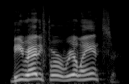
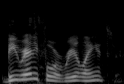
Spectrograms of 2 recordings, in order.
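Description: First: Raised and loud, pressing the point; loud call. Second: Said in the usual way. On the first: Real, not acted. Preacher urges listeners to expect God's answer, loud and raised. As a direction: hit it hard to the congregation.

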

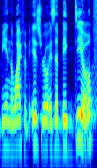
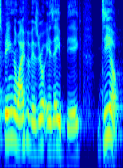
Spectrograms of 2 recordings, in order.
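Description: First: Said in the usual way. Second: "big", a beat, then "deal" set apart for weight; pause before DEAL. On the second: Real, not acted. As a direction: hold back "deal" with a short pause after "big". Repeats phrase for emphasis.

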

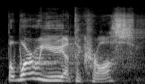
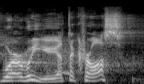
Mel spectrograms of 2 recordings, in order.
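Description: First: The word "where" hit firmly, the rest even; stress on where. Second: The word "were" leaned on, rising question at the end; stress on were. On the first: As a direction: push the word "where" as a challenge. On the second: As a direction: ask it with weight on "were". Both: Shown as a demonstration.

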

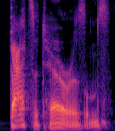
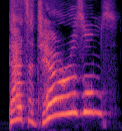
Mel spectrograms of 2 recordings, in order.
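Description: First: Said in the usual way. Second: High rising question on terrorism's; terrorism's pushed way up in disbelief; mock incredulous question. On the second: Shown as a demonstration. Host mocking the phrase in high disbelief.

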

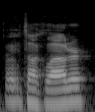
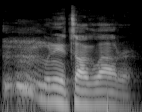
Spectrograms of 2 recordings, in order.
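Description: First: Said in the usual way. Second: Raised voice, slower; talking louder. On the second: Real, not acted. Streamer pitching it to be heard, louder. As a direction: project it slowly for the mic.

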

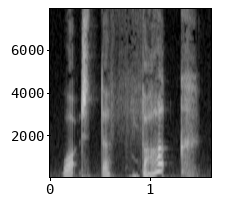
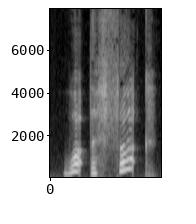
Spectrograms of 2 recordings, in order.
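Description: First: Very slow, numb disbelief; dazed. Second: High, stunned disbelief; shocked. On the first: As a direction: drag it out, stunned and numb. Katie repeats, dazed. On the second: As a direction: blurt it out in shock. Katie shocked by brother's act. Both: A narrator's reading.

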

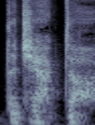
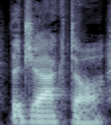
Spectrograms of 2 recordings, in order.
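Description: First: The jackdaw named in a hushed, breathy hush; hushed whisper. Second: Said in the usual way. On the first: A narrator's reading. Narrator naming the feared boss in a hushed whisper. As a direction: breathe it as a near-whispered name.

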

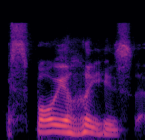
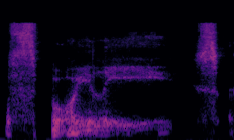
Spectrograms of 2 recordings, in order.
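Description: First: Said in the usual way. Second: Breathy stage whisper on "Spoilies"; playful hushed spoiler alert. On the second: Pretend. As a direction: whisper "Spoilies" like a secret warning. Mock spoiler warning whispered.

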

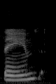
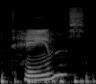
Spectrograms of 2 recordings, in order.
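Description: First: Thames said with TH as in thin; "Thames?" starting with a soft TH, rising; TH sound. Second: Thames said with a hard T, like "tames"; "Thames?" with a plain T sound, rising. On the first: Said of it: "Then it's Thames". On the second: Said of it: "Is it T H?". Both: Shown as a demonstration.

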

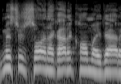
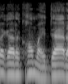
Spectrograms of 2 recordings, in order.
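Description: First: Put-on higher, urgent plea of a scared boy; panicked kid. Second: Said in the usual way. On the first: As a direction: beg to use the phone, frantic. Panicked kid begging shopkeeper.

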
